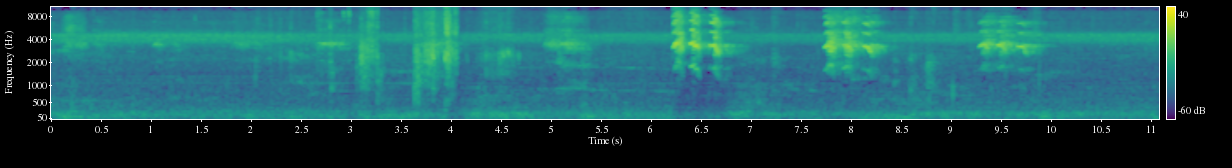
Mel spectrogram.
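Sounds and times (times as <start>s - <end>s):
small birds chirping: 0.0s - 4.0s, 6.2s - 10.3s.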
